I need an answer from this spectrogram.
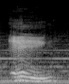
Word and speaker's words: Aang: yeah you'll find out Aang they call him on in this movie you've got a whole Constantine Constantine situation going on now it rhymes with wrong yes but yeah you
